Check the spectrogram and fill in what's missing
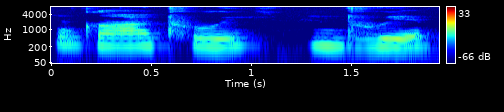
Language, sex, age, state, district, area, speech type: Bengali, female, 18-30, West Bengal, Dakshin Dinajpur, urban, spontaneous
